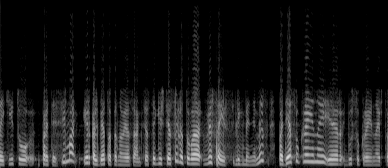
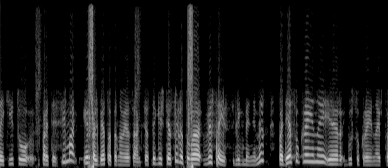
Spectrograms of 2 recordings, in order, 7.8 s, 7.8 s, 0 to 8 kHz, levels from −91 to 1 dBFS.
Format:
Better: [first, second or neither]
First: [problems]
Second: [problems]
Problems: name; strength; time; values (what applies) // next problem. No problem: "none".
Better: first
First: none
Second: noise reduction (classical method spectral subtraction)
